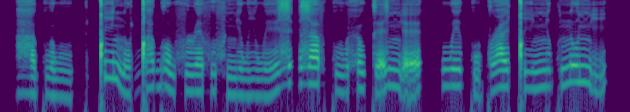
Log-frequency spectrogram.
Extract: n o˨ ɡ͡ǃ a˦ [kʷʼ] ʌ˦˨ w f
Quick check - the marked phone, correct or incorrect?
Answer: incorrect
